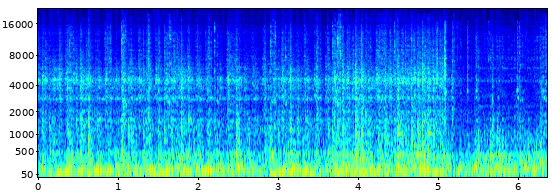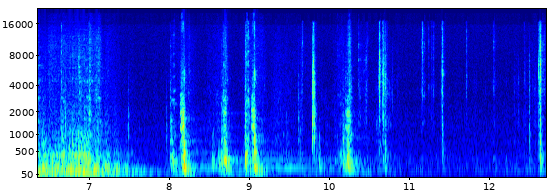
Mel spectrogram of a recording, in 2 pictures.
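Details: Alfa Romeo cold start on a cold day: long steady starter churn for several seconds, then scattered clunks and ticks, hard start without firing cleanly.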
